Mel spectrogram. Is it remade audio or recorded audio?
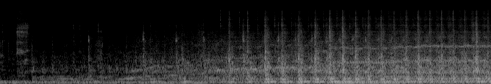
remade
